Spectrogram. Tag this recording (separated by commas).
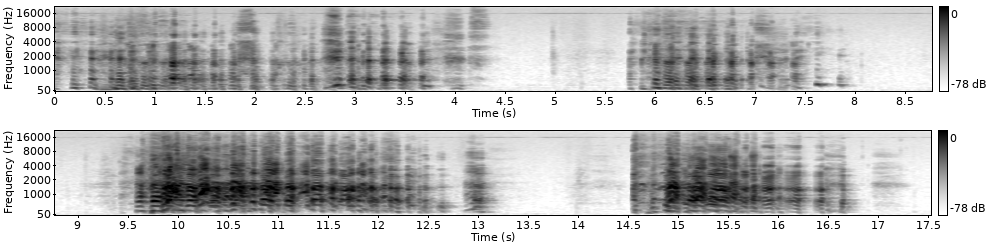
Laughter, Human voice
